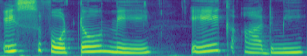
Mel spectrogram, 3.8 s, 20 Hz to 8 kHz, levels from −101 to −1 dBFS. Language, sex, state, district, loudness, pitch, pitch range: Hindi, female, Chandigarh, Chandigarh, -16 LUFS, 255 Hz, 230-285 Hz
